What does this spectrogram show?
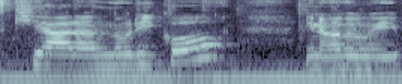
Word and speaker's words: Chiara Noriko: It's Chiara Noriko. Actually, it's Chiara Noriko. The way you pronounce it right, but yeah.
